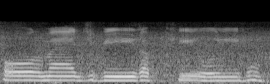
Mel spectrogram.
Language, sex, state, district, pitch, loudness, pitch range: Hindi, male, Haryana, Jhajjar, 185 Hz, -13 LUFS, 175-195 Hz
